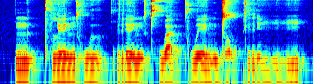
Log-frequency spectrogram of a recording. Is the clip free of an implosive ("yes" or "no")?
yes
